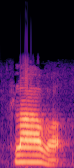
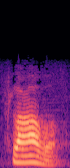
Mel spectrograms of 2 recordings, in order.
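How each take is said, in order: No difference in how they are said.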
